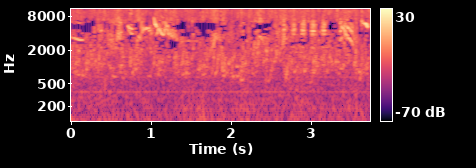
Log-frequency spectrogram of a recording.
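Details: Western bluebird (Sialia mexicana) singing, giving soft, high chirps and short warbled notes in quick scattered bursts, over a steady low rumble and a faint trickling background.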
